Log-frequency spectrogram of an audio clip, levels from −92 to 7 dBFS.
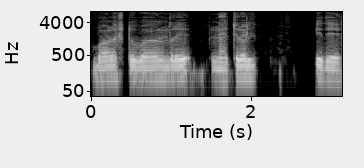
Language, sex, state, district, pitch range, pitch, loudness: Kannada, male, Karnataka, Bijapur, 115-120 Hz, 120 Hz, -17 LUFS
